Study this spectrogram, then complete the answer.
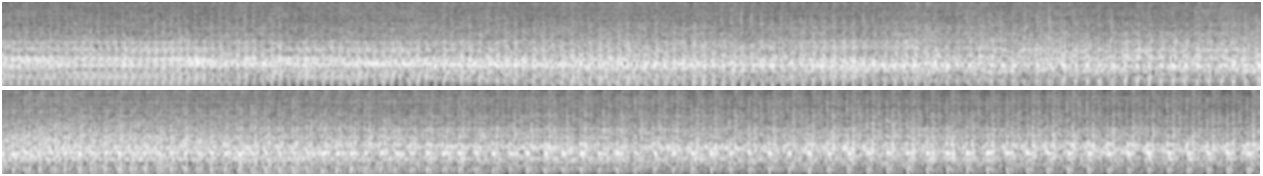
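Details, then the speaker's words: Kubota riding mower engine, sitting for years after a horrible noise and shutdown, started with fuel poured into the air cleaner: it catches into a fast, uneven, stumbling beat; a bent valve is suspected. "I do think that valve got bent a little bit in that debacle of what happened when it fell out, but it runs fairly decent for, well, having that happen to it."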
